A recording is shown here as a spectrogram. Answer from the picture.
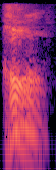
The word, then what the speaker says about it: Ghent: G-H-E-N-T, but they pronounce it Gaunt.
